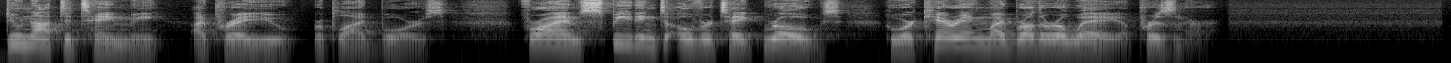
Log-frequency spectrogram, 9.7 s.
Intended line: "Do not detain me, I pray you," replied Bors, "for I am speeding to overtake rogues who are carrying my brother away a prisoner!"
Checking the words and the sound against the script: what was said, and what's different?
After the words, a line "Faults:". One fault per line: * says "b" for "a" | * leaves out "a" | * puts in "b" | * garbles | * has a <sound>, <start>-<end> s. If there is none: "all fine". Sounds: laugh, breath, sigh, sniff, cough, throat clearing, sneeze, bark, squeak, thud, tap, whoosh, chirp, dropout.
"Do not detain me, I pray you," replied Bors, "for I am speeding to overtake rogues who are carrying my brother away a prisoner!"
Faults:
all fine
